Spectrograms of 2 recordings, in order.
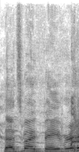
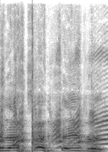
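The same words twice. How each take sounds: First: Said in the usual way. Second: That's my favorite said much higher through a laugh. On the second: Real, not acted. Repeats favorite line laughing.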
